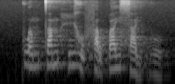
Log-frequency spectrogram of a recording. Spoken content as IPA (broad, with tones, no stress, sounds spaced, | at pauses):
k w ə˧ m t̪ a˧ m h i˧ ɣ ṵ˧˨ f a̰˧˨ w ɓ a˧ j s a˧˩ j ɓ u˨˩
